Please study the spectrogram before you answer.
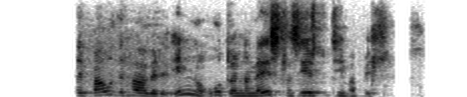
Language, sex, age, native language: Icelandic, female, 30-39, Icelandic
